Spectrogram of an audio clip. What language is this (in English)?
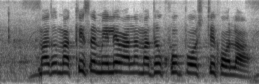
Bhojpuri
